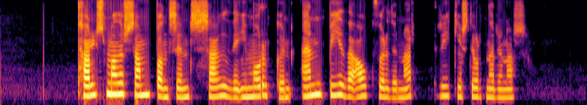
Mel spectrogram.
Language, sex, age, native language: Icelandic, female, 20-29, Icelandic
